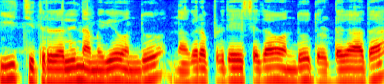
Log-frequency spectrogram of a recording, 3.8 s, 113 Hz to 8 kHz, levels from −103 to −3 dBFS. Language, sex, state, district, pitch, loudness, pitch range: Kannada, male, Karnataka, Raichur, 125 Hz, -14 LUFS, 120-135 Hz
